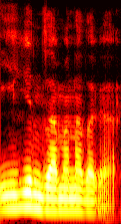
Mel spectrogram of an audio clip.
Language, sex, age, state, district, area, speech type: Kannada, male, 30-45, Karnataka, Bidar, urban, spontaneous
